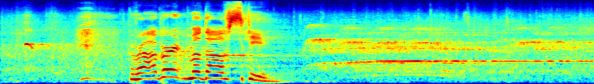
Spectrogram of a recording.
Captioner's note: attendees applauding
